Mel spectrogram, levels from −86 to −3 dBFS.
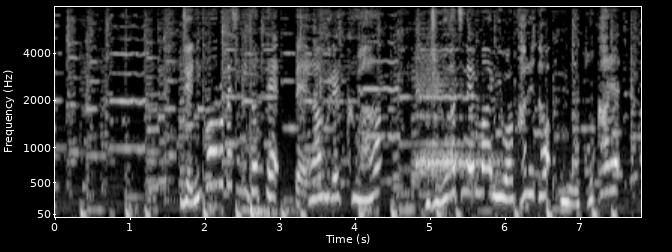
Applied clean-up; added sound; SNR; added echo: classical method spectral subtraction.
